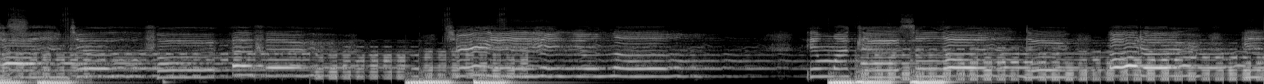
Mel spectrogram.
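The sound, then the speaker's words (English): A recorded song with vocals plays loudly, layered with heavily effected, chorus-like synth tones and deep bass thumps; it thins out briefly before surging back in full. “let's listen to some good music. Let's that listen to some, to some singers at their craft.”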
